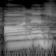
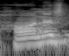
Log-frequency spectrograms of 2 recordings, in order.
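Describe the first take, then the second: First: ऑनेस्ट with silent h, beginning on o; correct pronunciation. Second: हॉनेस्ट with the h sounded; wrong pronunciation. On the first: Teacher giving students the right ऑनेस्ट with a silent h. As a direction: say ऑनेस्ट without any h. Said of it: "एच silent है". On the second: Teacher warning students off हॉनेस्ट with a sounded h. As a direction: say हॉनेस्ट with a clear h at the start. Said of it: "हॉनेस्ट नहीं पढ़ेंगे". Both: Shown as a demonstration.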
